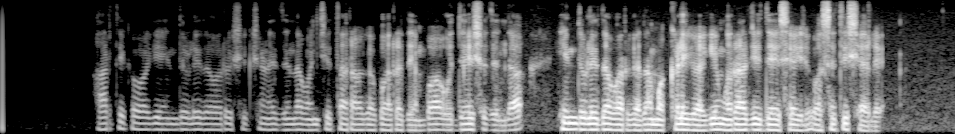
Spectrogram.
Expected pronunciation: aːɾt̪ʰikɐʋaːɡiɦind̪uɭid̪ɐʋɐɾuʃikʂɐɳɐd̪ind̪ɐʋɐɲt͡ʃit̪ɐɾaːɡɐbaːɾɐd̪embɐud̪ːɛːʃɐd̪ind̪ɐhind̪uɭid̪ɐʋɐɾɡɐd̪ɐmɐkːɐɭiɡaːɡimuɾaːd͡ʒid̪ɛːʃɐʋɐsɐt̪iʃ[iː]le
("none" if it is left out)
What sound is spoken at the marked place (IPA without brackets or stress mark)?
aː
